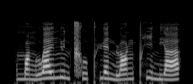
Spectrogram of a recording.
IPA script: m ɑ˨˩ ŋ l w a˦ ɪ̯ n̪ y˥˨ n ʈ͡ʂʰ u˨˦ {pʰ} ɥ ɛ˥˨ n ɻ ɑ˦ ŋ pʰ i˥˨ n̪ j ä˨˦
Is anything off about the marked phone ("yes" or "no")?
no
